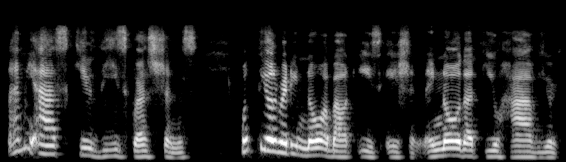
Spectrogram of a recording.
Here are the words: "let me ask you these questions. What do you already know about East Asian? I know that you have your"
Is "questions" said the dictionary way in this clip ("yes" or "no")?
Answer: no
